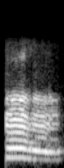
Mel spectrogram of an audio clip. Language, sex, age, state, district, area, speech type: Odia, male, 60+, Odisha, Gajapati, rural, conversation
